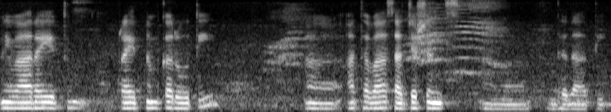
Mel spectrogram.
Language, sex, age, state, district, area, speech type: Sanskrit, female, 30-45, Tamil Nadu, Chennai, urban, spontaneous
